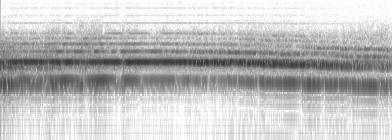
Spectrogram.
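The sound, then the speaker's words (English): A person howls like a werewolf: one long, loud, sustained wail held steady for several seconds, then sliding slightly lower in pitch toward the end, with no talking. “Let me have a go at a werewolf impression.”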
